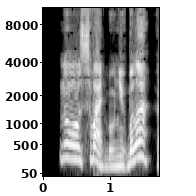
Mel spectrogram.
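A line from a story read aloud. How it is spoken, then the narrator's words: Irritated monk asking. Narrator (Russian): раздраженно спросил монах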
